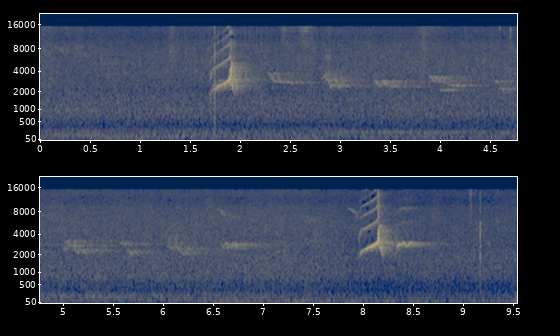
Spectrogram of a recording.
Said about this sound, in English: That is a bird that's not around very much. It's a great crested flycatcher. Thanks to the Merlin app, I know what it is. I've got two of them in my yard right now.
